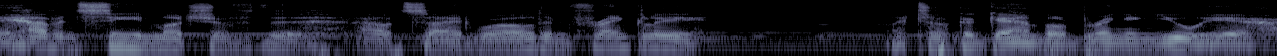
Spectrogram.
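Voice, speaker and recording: Raspy and very deep, a man's put-on character voice plays over clear background music. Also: moderate pace. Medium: actual play. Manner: formal, courteous.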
